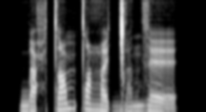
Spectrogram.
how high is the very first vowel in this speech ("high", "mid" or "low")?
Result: low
